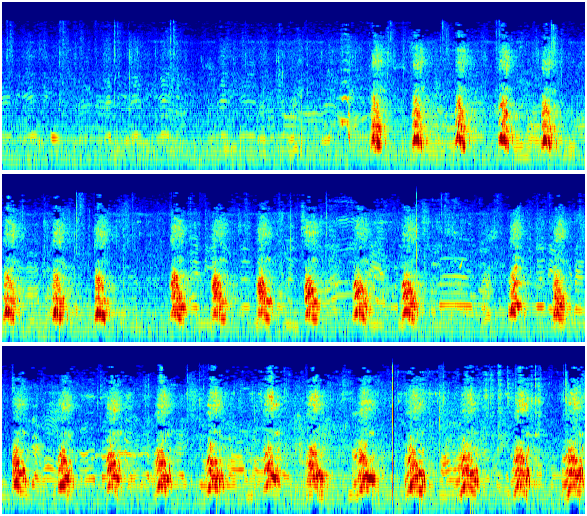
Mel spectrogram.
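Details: Old English Sheepdog socialising with other dogs in a park: after a few seconds of quiet talk, a long run of sharp, evenly spaced barks, about two a second, continuing to the end.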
